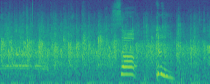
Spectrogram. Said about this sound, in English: So thank you for being here. Quick round of applause for these amazing people, please.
